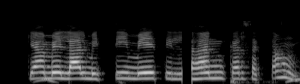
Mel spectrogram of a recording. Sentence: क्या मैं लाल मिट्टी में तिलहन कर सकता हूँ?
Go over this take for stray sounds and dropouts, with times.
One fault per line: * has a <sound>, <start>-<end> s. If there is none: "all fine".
* has a dropout, 1.8-1.9 s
